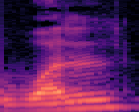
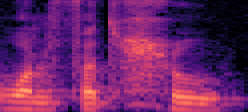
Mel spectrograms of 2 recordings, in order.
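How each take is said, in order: First: The word ends on the h with no vowel. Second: The word ends with an added 'u' vowel. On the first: The speaker calls it right. "when you're stopping on letter, only some of that letter remains" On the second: The speaker calls it wrong. "not Walfatihu"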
